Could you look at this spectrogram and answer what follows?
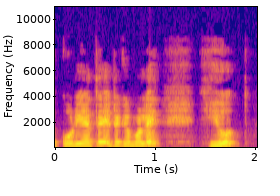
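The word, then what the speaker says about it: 히읗: ফু ফু হু অর্থাৎ বাংলা ব্যঞ্জন বর্ণে আমরা যে হ উচ্চারণ করি হ্যা হাস তো এইসব জিনিসটা হচ্ছে হ দিয়ে উচ্চারণ হয় তো কোরিয়াতে এটাকে বলে হিউত বা এটাকে উচ্চারণ করে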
